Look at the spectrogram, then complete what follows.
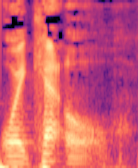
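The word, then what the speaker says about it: oikeo (οἰκέω): And then we have the verb oikeo. O-I-K-E long O. Oikeo.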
